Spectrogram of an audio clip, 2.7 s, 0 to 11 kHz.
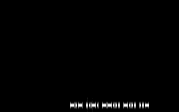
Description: Morse code, heard as a keyed tone, about 57 wpm, 700 Hz. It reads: KF7BU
